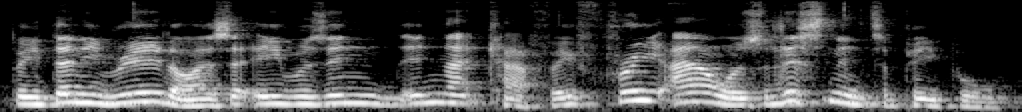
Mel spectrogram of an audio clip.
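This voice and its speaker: A man's voice: sits high, animated, a little slow. Blunt, swearing older man. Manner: blunt, heavy swearing, ranting. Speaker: vlogger. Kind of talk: opinionated casual monologue.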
